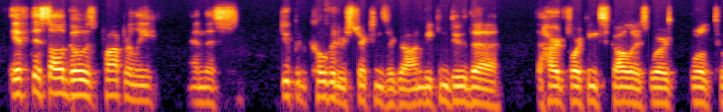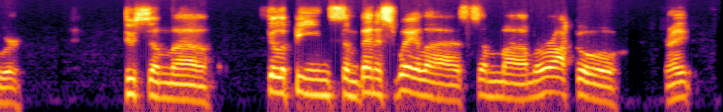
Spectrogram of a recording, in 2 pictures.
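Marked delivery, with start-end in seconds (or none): 8.5-14.2 slow, put-on Italian accent. Planning a world tour once restrictions are gone, Italian accent. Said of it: "how come you're using an Italian accent".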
